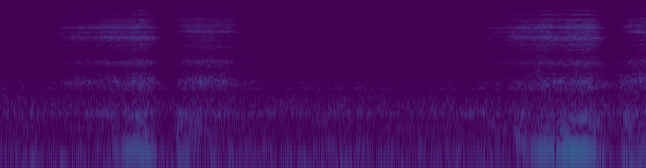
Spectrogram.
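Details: Real-time recording of a person asleep, excerpted from a longer session: two low, rumbling snores with quiet pauses between them; snoring during sleep.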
